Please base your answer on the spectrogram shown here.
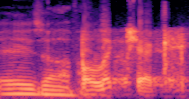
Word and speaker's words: Belichick: nfl history bill belichick no it's actually he's a lick chick if he pronounces it his family from northern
